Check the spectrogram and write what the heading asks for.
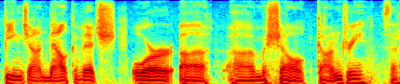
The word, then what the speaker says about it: Michel Gondry: Being John Malkovich or Michel Gondry. Is that how you say it? I was about to say, who's the French guy that does that stuff? Yeah, Michel Gondry.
